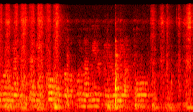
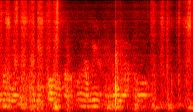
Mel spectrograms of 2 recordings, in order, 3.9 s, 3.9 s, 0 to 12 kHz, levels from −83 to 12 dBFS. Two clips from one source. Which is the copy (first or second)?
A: second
